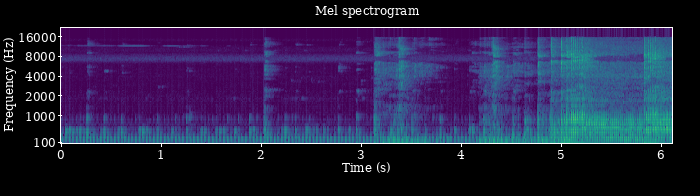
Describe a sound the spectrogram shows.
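A chainsaw engine idles nearby, then revs up loudly and cuts.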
